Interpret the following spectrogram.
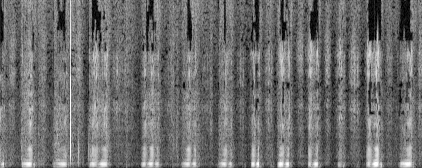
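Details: Deaf pit bull named Crush asleep and snoring like a pig: rattling, pig-like snorts repeat about every half second, each a brief throaty burst separated by quiet breaths, steady through the whole stretch.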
